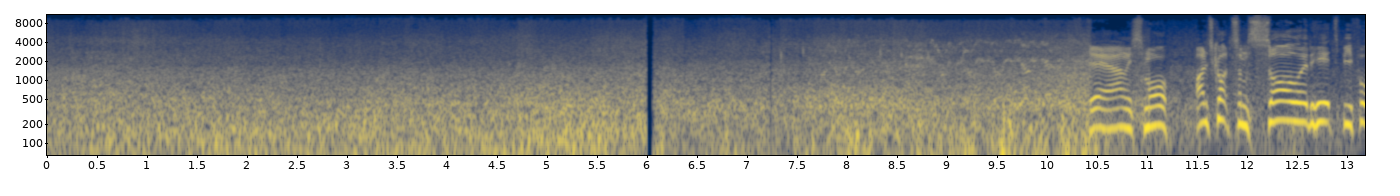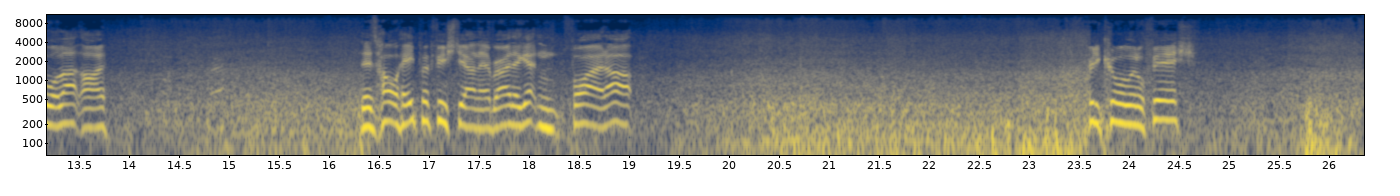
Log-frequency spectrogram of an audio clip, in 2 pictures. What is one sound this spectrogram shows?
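Waves crash and surge against rocks close by, in a steady roar.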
